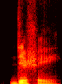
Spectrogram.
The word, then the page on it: dishy: American English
